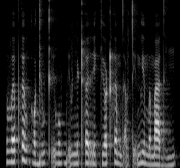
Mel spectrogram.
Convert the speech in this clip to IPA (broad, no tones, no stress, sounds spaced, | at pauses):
v ɜ pʰ ɜ v ɡʱ ɔ ɡʲ o v kʼ ḛ v o v b ḛ v n e ʈʰ ɜ r e kʲ ɔ ʈʰ ɜ m d a̰ v t ḛ m lʲ ɜ m ɜ m a dʱ i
